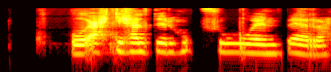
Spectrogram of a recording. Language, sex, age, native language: Icelandic, female, 9, Icelandic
